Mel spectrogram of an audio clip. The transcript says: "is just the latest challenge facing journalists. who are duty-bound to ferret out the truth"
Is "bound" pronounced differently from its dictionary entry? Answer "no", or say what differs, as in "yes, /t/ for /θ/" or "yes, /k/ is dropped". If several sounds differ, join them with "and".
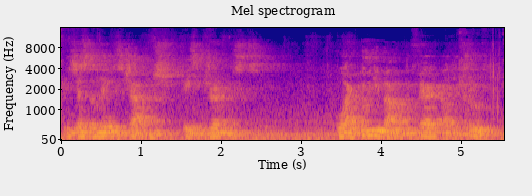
yes, /n/ is dropped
